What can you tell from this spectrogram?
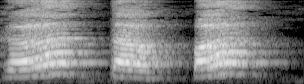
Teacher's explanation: तो यह क, त, प अघोष अल्पप्राण है। आप देख लीजिए, यह क वर्ण का पहला अक्षर है, तो वर्ण का पहला अक्षर अघोष है।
